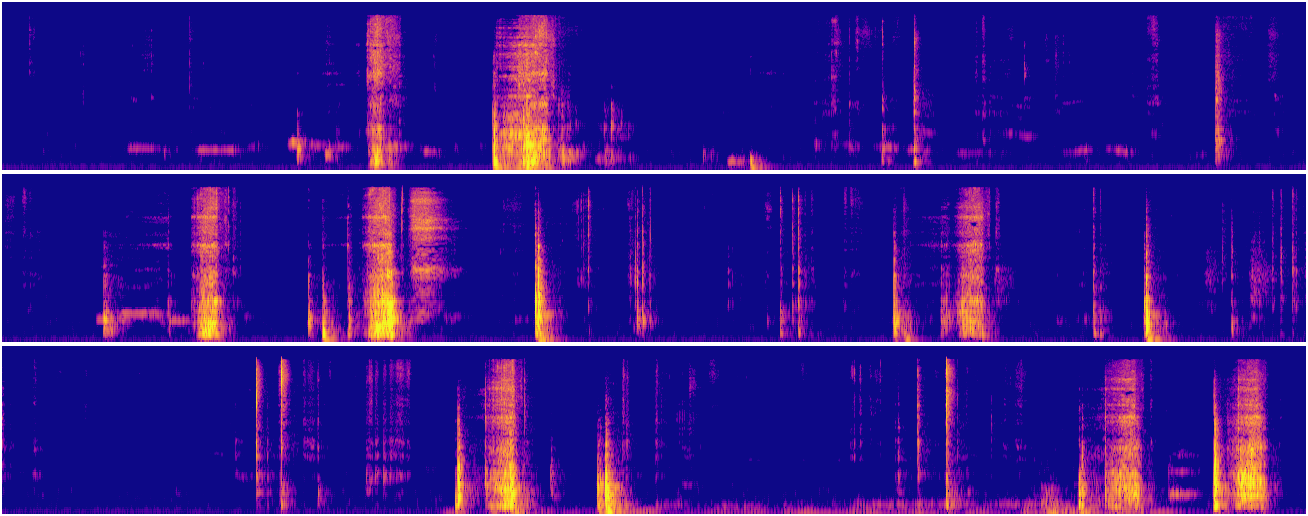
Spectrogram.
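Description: Small wooden kumiko pieces being worked and handled by hand: irregular taps, clicks and short scraping rubs with pauses between them, over a faint steady low hum.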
